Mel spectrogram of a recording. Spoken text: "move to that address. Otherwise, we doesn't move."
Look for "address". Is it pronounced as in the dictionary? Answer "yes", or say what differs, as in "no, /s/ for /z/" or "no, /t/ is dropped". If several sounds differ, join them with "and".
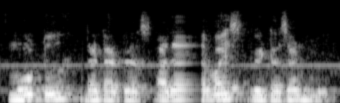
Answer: yes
